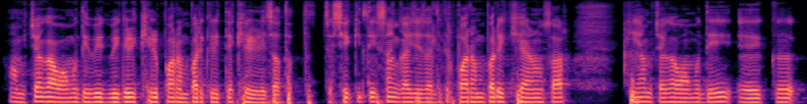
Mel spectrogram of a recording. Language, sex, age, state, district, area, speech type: Marathi, male, 18-30, Maharashtra, Satara, rural, spontaneous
